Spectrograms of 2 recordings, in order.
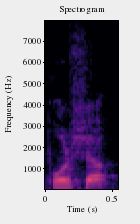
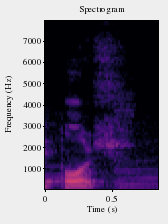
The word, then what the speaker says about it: Porsche: sure that would match you did it right pora yeah but but if I'm being honest I prefer I prefer to to say Porsche because it sounds easier I know it's wrong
